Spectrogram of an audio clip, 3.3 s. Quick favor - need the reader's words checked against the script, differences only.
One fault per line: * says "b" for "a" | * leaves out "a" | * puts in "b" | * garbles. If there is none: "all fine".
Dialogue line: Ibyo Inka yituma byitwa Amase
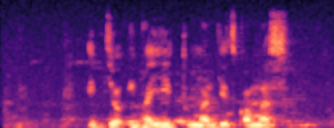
all fine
